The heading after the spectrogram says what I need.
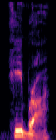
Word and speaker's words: Hebron: Mamre which are in Hebron and that's where he began to build an altar we talked about how Hebron is originally was curious Arba arba see the H is silent he brah are by the same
